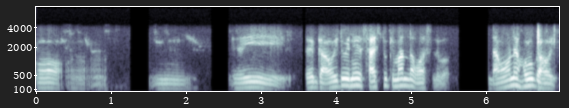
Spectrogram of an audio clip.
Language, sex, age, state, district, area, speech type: Assamese, male, 18-30, Assam, Golaghat, rural, conversation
